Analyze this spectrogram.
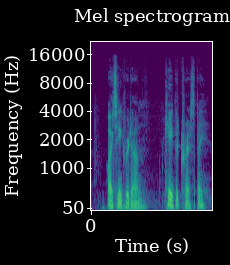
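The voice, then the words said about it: Irish accent. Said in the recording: “I should have done it with an Irish accent. ... Oh, do it. ... Very good. Very, very good.”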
